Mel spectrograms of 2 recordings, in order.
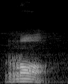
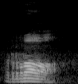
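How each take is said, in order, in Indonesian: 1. Bunyi r digetarkan kuat dengan banyak ketukan. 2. Bunyi r digetarkan kuat dengan banyak ketukan.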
